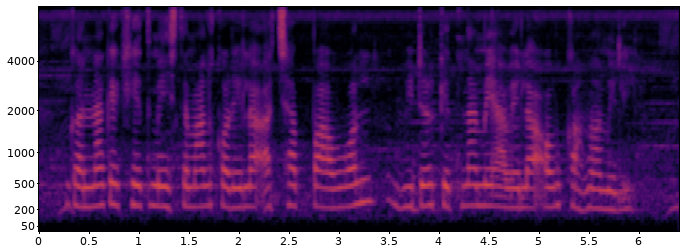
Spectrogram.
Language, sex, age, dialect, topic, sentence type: Bhojpuri, female, 18-24, Northern, agriculture, question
